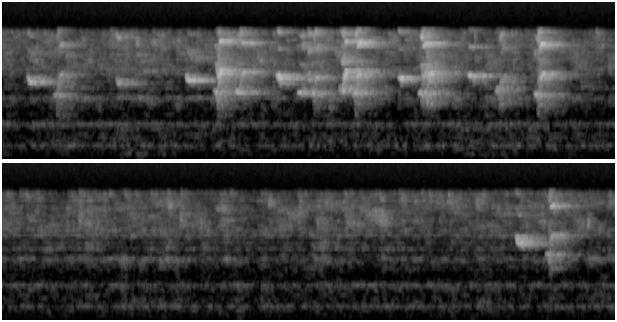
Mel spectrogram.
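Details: Rosella giving bursts of short, sharp chirping calls clustered in the first half, then a quiet stretch and one lone chirp near the end, over a steady low hum.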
